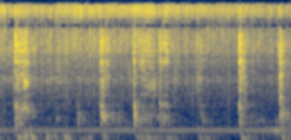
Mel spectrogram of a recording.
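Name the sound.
stirring and mixing food in a pan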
